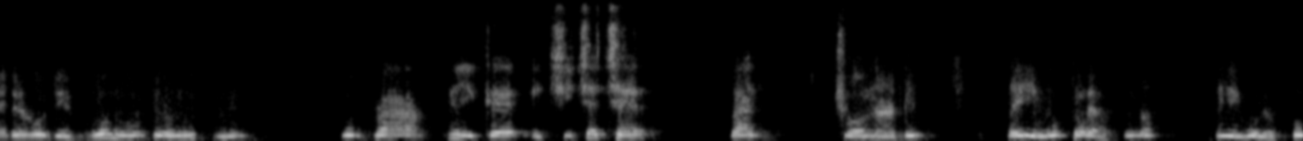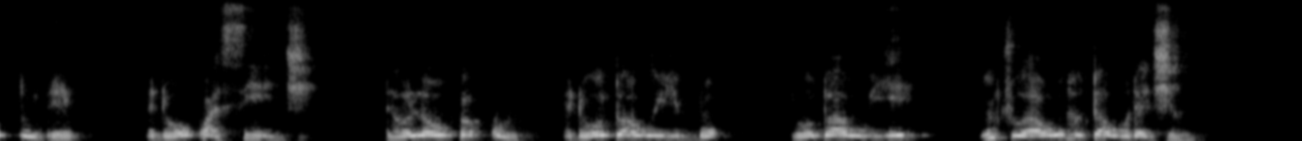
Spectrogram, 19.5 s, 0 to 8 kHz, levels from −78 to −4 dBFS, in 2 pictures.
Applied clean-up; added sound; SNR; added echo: neural mask model DeepFilterNet 3.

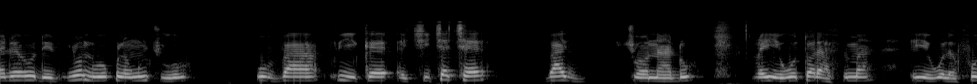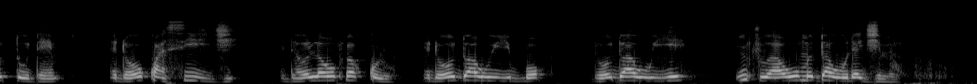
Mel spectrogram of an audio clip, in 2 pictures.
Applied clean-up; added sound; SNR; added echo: none; none; none; none.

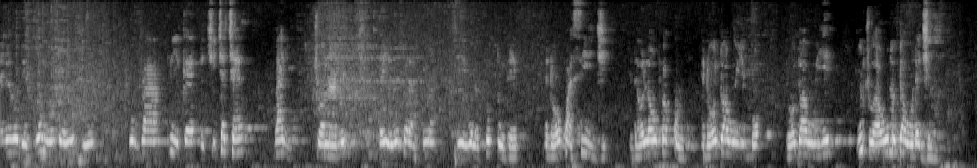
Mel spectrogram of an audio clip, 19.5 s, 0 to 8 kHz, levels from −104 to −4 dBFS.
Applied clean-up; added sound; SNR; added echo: classical method WPE with log-MMSE.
